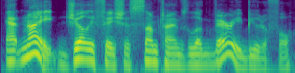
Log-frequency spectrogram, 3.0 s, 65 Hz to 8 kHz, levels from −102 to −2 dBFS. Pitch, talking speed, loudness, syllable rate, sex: 125 Hz, 160 wpm, -18 LUFS, 5.6 syllables/s, male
